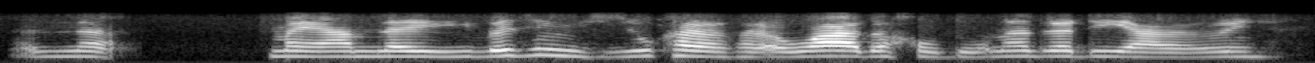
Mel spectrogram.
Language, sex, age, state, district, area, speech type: Manipuri, female, 18-30, Manipur, Kangpokpi, urban, conversation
